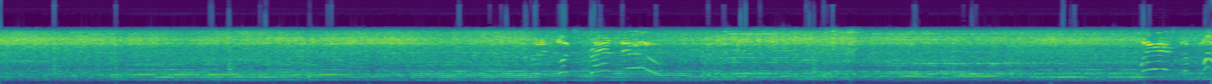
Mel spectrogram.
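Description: Loud, steady rush of wind-blown dust from a film's sound track, heard through a screen's speakers, with held steady tones underneath. Short shouts break through about six seconds in and again near the end.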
